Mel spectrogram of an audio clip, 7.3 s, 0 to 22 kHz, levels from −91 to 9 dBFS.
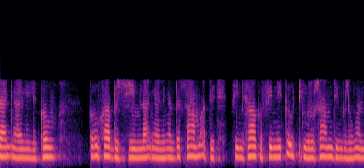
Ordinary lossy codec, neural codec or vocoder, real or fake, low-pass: none; vocoder, 22.05 kHz, 80 mel bands, HiFi-GAN; fake; 3.6 kHz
